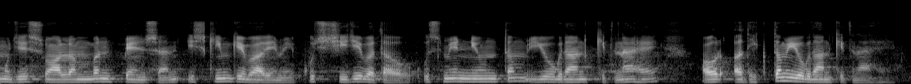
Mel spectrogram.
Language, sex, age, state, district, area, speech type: Hindi, male, 30-45, Uttar Pradesh, Azamgarh, rural, read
